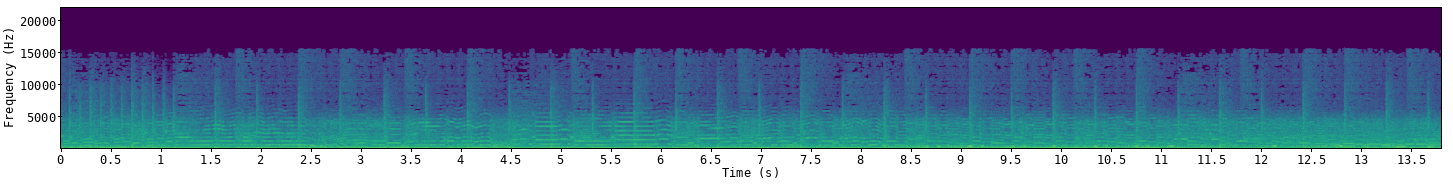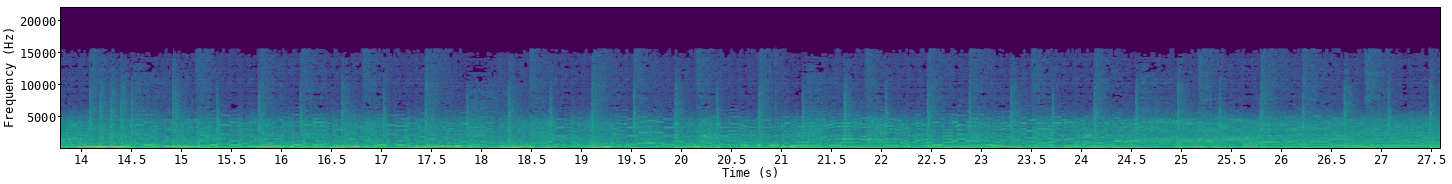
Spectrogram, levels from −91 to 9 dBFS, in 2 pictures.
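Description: Overlapping chunks cause short stutters at 2.87–2.90, 8.90–8.92, 14.92–14.94, 20.94–20.97 and 26.97–26.99 s. Every 6 s, about 23 ms replays at each join.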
